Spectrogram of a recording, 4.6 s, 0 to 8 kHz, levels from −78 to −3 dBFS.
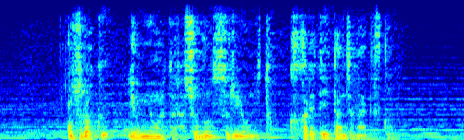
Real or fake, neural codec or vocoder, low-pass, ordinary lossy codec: real; none; 7.2 kHz; Opus, 24 kbps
